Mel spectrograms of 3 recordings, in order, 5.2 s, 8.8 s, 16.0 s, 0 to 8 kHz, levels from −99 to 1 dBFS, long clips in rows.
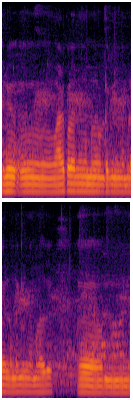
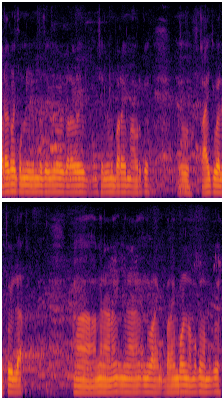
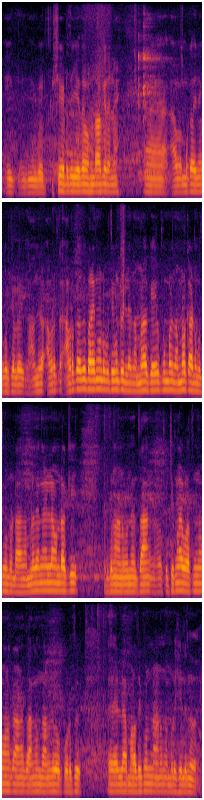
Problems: low volume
